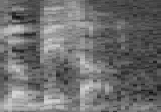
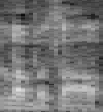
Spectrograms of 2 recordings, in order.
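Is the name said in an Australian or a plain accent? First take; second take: Australian; plain. First: The name is said in an Australian accent. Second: The name is said in a plain, mumbled way. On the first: The speaker calls it right. "you're an Aussie, the D has to be strong" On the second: The speaker calls it wrong. "it's not Lobethal"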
